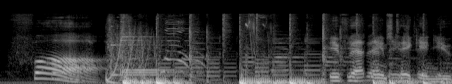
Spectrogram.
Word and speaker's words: Pho: This delicious soup is pronounced Pho.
